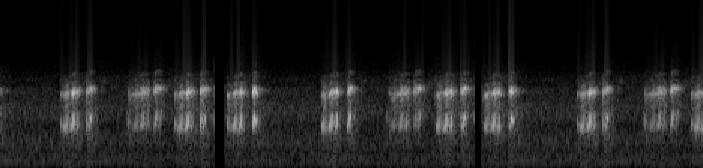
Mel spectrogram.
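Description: A frog croaking over and over: short croaks of two quick pulses each, nearly two a second, in uneven groups.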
